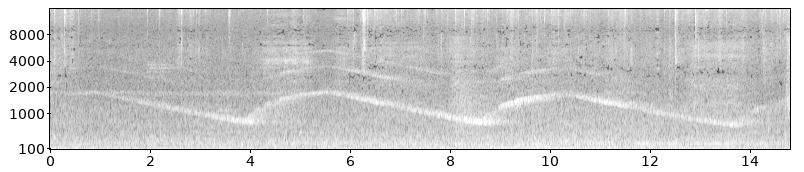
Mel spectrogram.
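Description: A siren wailing: a single tone that rises quickly and then falls slowly, about three times, each cycle roughly four to five seconds long.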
